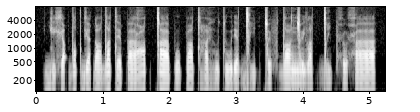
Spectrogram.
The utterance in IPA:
ɡʲexʲaʔdˤɪtˤɡʲa ɗadˤɪtɛ paʕɪtˤ ǀapo pɛtˤɦɪ ɦutuɾʲa ɡ͡ǀiʔǀøf dˤoŋ͡ǀø lʲøtˤɡ͡ǀipħu ħa

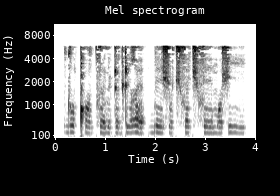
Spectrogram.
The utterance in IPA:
do ǃʰɔdt͡sə lʲøʈedʈiʁɛ | beʃot͡ʃ sɛt͡ʃsemɔ ʃi

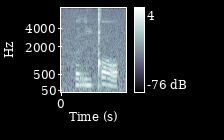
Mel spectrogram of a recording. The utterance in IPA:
həriǃʼɔː

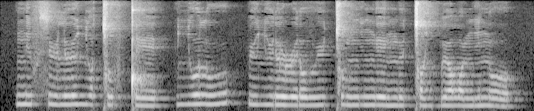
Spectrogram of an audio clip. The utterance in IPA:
nifsylø ʎɔǀufǃe | ʎo lu | k͡pyʎyɾø ɭøɾoβy ǀuŋiŋe ŋøǀɔʎɓø lˠyŋi no

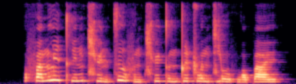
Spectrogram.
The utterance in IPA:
fa˧˥nli˥˩t̪ʰi˧˥nt͡ɕʰy̰˨˩n t͡sɹ̩˥˩fə˩n t͡ɕʰy˥t̪ə˧˥nt̪i˥ ʈ͡ʂwə˥˧nt͡ɕjo˥˩ʊ̯fwɔ˧˥pa˥ɪ̯

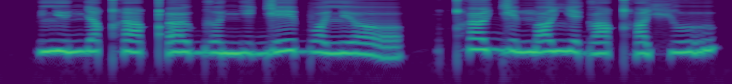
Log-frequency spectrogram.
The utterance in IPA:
lʲunʲuqʰe qʼu ɡɤnʲɛɟe bɔlʲɔ | qʰu ɟemɒ ʎɛɡɒ qʰɔçu

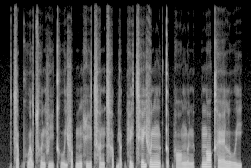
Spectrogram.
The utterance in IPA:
t͡sɐ˨˥p̚ kʷʰaː˨˩wt͡sʰɵ˨˥nfiː˨kʰuː˨˩j fɐ˧p̚mɪ˥ŋhiː˨˥ t͡sʰɐ˨˧nt͡sʰɐ˨p̚jɐ˧k̚ he˧jt͡sʰe˥jfɵ˥nŋɐ˧k̚ t̪ɐ˧p̚hɔː˨˥ ŋɵ˨n | n̪ɔː˥kʰɛː˨˥ luː˨˧j

